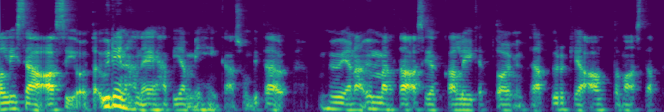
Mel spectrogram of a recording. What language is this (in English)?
Finnish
